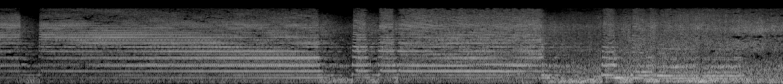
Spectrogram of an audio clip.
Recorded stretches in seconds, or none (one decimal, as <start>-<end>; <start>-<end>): 0.0-5.0; 6.0-7.8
